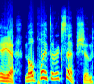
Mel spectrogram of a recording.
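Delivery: high, loud mock Italian accent. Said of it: "explained to me with an Italian accent".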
